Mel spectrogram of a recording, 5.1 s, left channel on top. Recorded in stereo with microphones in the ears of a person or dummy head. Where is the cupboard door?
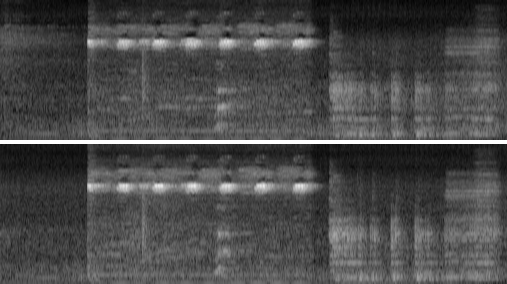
20° right (ahead or behind), 1.1 m.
